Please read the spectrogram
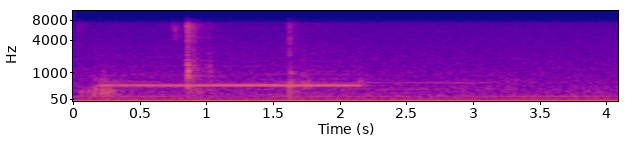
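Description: Telephone ringback tone over a speakerphone: one steady tone lasting about two seconds, the sign that the dialled phone is ringing, with two sharp clicks during it.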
